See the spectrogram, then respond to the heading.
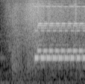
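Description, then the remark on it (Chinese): A telephone starts ringing partway through, a steady electronic bell tone with bright overtones that holds on without pause over faint background noise; the call is from the chairman. “嗯，董事长的电话。”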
